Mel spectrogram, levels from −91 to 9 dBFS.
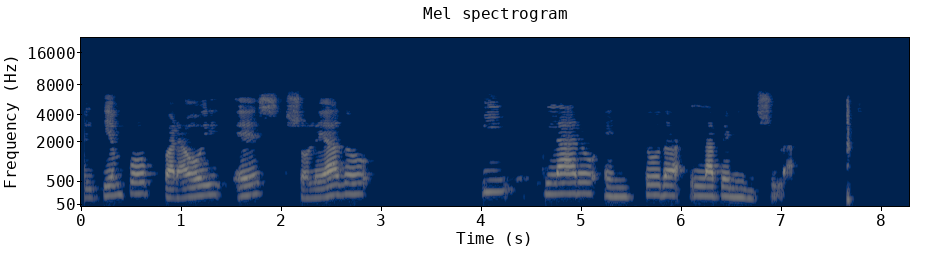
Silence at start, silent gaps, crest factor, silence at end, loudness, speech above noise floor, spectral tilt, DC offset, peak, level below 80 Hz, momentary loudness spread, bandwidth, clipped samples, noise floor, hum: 0.05 s; 0.77-0.83 s, 1.45-1.51 s, 2.93-4.00 s, 4.48-4.55 s, 5.55-5.64 s, 7.16-7.64 s; 20 dB; 0.6 s; -44 LUFS; over 46 dB; -2.5 dB/octave; under 0.1%; -26 dBFS; under -90 dBFS; 14 LU; 7.4 kHz; under 0.1%; under -90 dBFS; none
